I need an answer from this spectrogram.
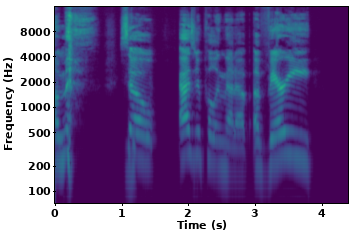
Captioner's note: laughing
